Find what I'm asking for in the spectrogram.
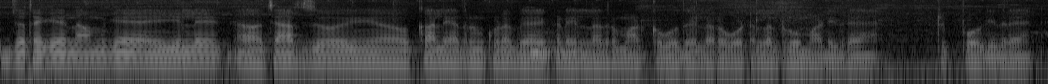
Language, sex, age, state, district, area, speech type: Kannada, male, 30-45, Karnataka, Mysore, urban, spontaneous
